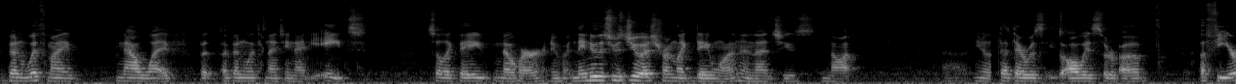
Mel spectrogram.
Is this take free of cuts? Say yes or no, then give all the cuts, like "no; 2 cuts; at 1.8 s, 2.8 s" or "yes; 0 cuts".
no; 4 cuts; at 2.6 s, 9.9 s, 10.6 s, 11.2 s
